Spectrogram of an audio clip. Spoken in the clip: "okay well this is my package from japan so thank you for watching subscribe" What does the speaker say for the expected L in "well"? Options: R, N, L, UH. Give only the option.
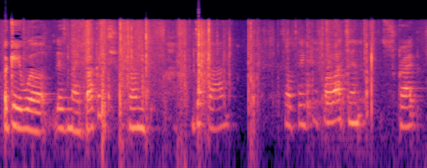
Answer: L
